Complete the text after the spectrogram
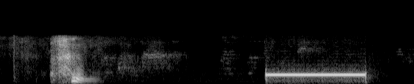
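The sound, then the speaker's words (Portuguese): A telephone call is placed, and a single steady ring tone sounds for about a second, preceded by a short breathy noise and brief quiet. “Não, eu vou fazer a ligação.”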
